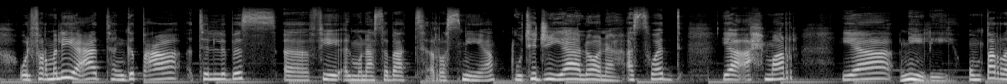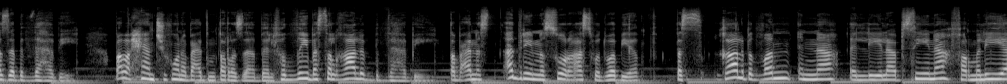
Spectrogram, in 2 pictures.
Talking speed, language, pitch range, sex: 115 wpm, Arabic, 185-235 Hz, female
